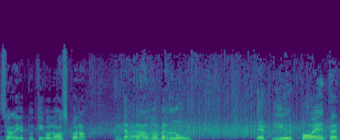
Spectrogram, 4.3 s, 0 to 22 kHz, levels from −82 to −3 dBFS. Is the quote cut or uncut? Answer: cut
